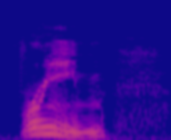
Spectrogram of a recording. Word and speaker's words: pFriem: Okay, this is from Freem, which is spelled P-F-R-I-E-M, which is just a fun little thing. It's the Pint Defiance IPA out of Hood River, Oregon. – That's kind of like Price Pfister, right? The Fabulous Faucet with a funny name? – Yes, with the silent P.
